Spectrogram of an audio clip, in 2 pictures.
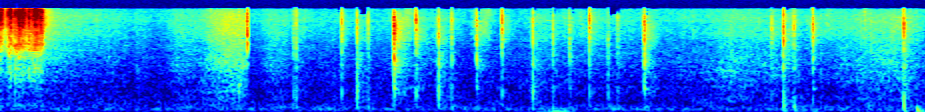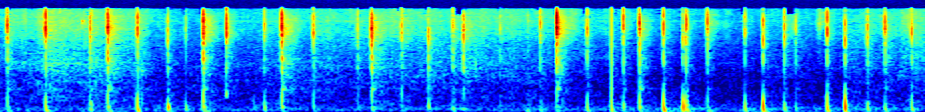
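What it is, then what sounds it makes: Plastic dish brush. Fingertips scratch and flick the stiff plastic bristles of a blue, long-handled plastic dish brush held in front of the microphones. Dozens of short, dry clicks and ticks come in an irregular stream, sparse and quiet at first, then denser and louder after about four and a half seconds.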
